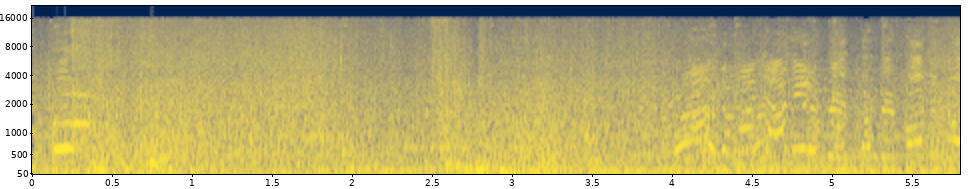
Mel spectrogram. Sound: kid crying

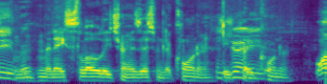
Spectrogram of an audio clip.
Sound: none

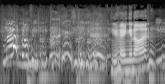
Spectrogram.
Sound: laughing

